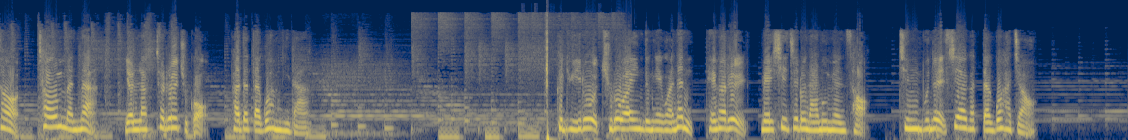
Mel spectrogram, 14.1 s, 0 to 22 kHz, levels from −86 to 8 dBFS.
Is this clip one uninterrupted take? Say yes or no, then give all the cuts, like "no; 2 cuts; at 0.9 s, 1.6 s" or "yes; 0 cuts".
no; 1 cut; at 12.7 s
